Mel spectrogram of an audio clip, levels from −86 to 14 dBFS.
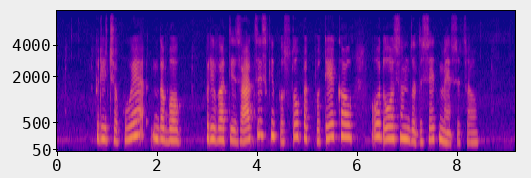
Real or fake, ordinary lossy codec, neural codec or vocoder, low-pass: fake; none; codec, 16 kHz, 6 kbps, DAC; 7.2 kHz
